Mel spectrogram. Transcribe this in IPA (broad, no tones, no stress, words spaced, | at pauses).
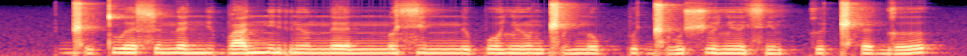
ɡ͡ǁʏtʷɛ sʏnɛnʲoba nʲə̃rʲõnɛ nːosʲə nːʏpolʲõ ɡ͡ǁənopːʏɡ͡ǁo ʃʏlʲə̃ sʲõkːʏǁʰɛɡə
